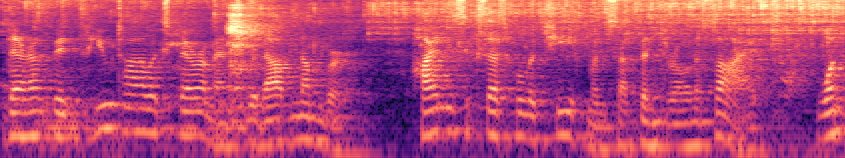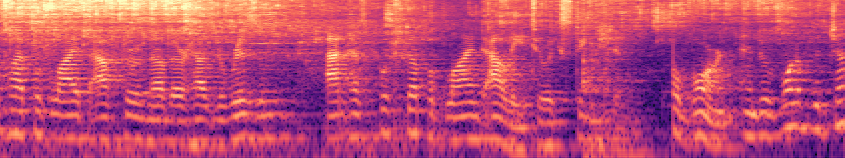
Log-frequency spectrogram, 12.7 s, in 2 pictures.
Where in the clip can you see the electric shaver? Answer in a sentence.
The electric shaver can't be heard in this clip.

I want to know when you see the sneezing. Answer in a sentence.
You can hear the sneezing from 1.1 to 1.9 s, from 5.6 to 6.0 s and from 9.0 to 9.5 s.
